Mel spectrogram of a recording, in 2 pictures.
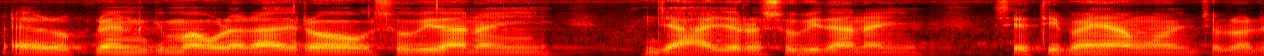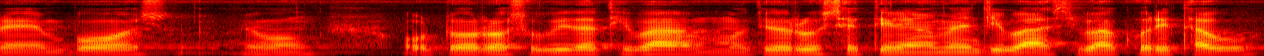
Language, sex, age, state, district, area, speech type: Odia, male, 18-30, Odisha, Boudh, rural, spontaneous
